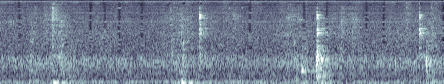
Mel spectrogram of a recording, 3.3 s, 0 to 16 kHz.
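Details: 2012 L322 Range Rover front suspension: dull clunks about once a second as the front wheel is rocked, isolated to worn sway bar link ball joints.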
